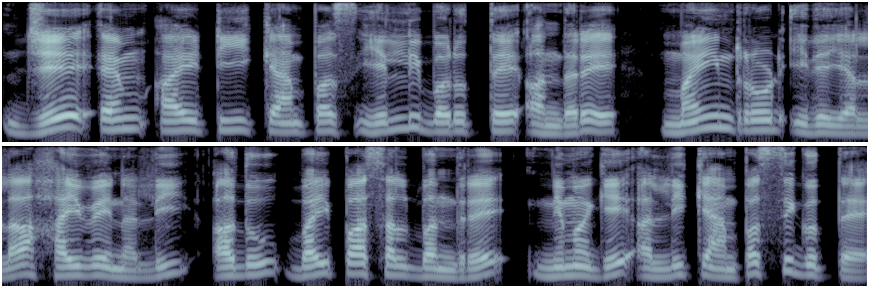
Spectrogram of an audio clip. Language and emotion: Kannada, neutral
